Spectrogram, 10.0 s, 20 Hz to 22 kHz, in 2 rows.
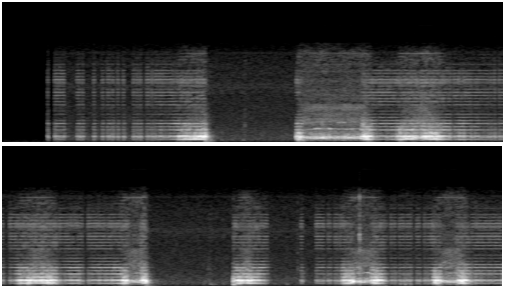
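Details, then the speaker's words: Motor driven by a 30 A BTS7960 (IBT-2) board under Arduino potentiometer-following control: a steady ~500 Hz whine while the motor moves, stopping when it stops, from the Arduino analogWrite PWM frequency. "And you can watch for the fact that when I stop, the noise stops. And when it's moving, you can hear that noise. And that noise will always be there because of the PWM frequency that we're running."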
